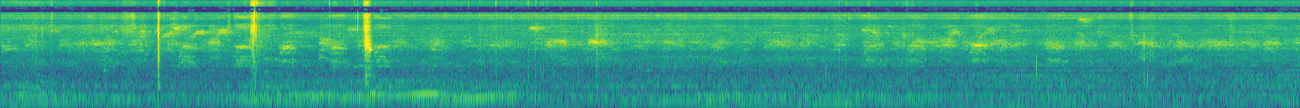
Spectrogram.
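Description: Birds calling on and off, short repeated calls over a steady low hum, with a few sharp clicks in the first several seconds.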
